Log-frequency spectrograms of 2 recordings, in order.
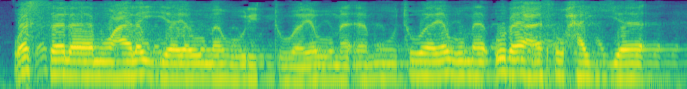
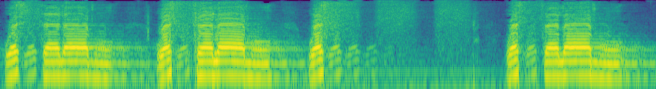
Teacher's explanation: فانتبه على هذا الموضوع لان صفة الصين اصلا صفة السين شوية ضعيفة. فعشان تبين فيها الصفير لازم تقويها انت نوعا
